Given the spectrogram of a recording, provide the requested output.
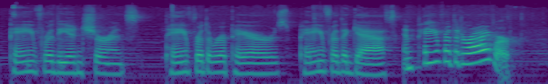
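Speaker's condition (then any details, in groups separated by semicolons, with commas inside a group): No condition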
